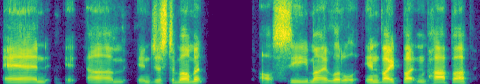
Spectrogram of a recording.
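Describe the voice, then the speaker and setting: Low-voiced man hosting a live demo. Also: steady tone, normal speed, fairly bright tone, no echo, studio quality. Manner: informal, conversational, explanatory. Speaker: host and product demonstrator. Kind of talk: casual live product demo and interview.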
